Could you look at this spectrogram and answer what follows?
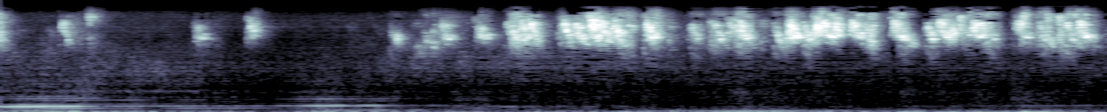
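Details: At a window feeder in the morning, sparrows start with a few sparse chirps over a low humming drone, then break into a thick, continuous chorus of overlapping bright tweets.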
